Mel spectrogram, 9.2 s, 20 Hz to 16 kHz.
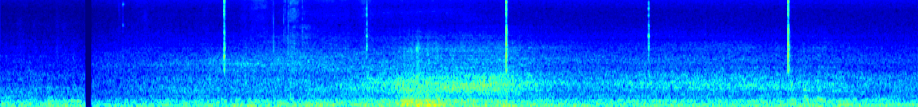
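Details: Dodge/Chrysler with the engine running at about 14.5 V charging and the fuel pump drawing 10.8 A: sharp irregular ticks about once a second over engine hum as the faulty TIPM internal fuel pump relay clicks on and off.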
